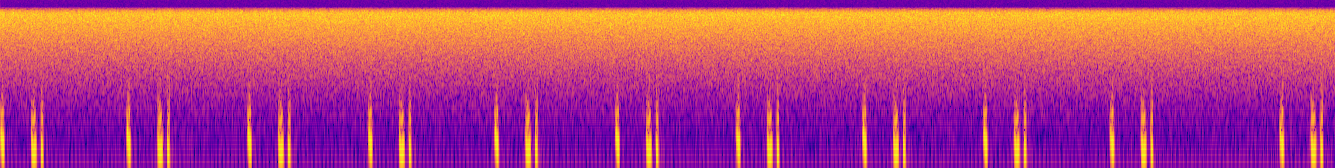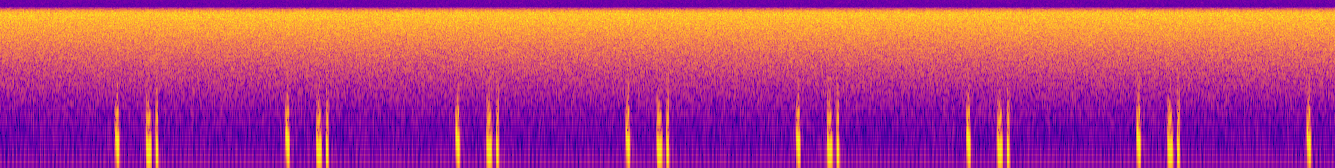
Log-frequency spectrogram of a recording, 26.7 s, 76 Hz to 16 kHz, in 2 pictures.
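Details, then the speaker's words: Late mitral opening snap, 10 hundredths of a second after the second heart sound, from a cardiac auscultation teaching course. "y castillo de apertura mitral tardío a 10 centésimas de segundo del segundo ruido"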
